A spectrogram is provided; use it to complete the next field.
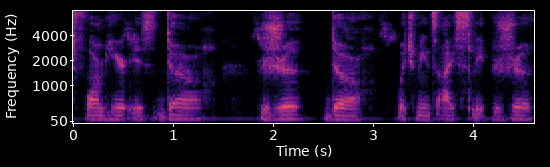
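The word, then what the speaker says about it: dors: Notice it's the same form, same pronunciation. Dor, dor. Je dor, tu dor. Il, elle, on dor. Same pronunciation, different spelling.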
